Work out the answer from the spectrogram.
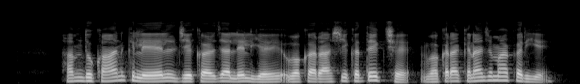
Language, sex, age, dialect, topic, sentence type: Maithili, male, 25-30, Eastern / Thethi, banking, question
